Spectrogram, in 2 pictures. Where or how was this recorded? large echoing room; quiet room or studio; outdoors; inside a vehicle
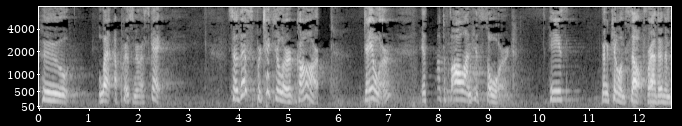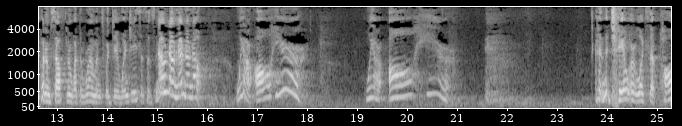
large echoing room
